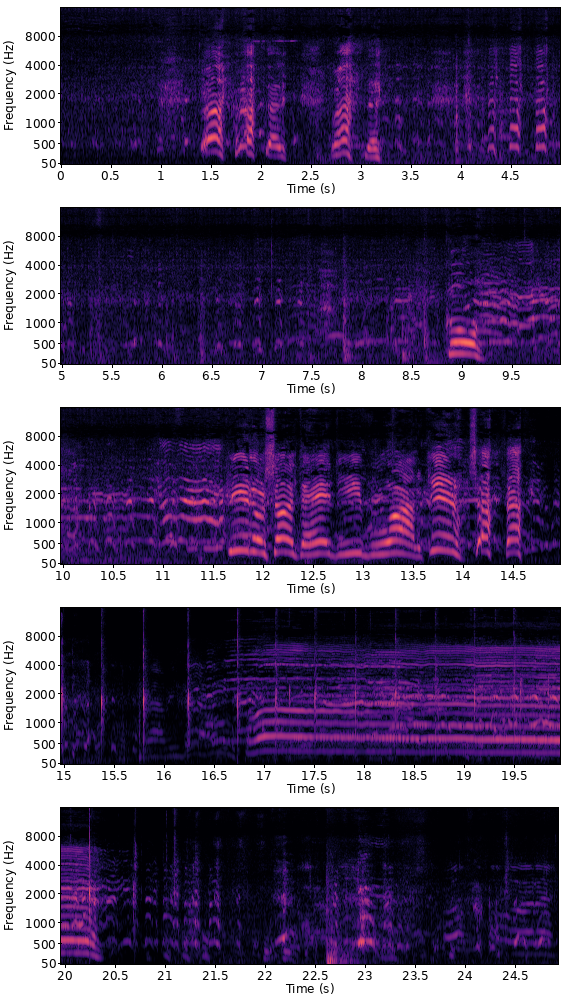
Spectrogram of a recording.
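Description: Men shout and cheer excitedly nearby, outdoors.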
